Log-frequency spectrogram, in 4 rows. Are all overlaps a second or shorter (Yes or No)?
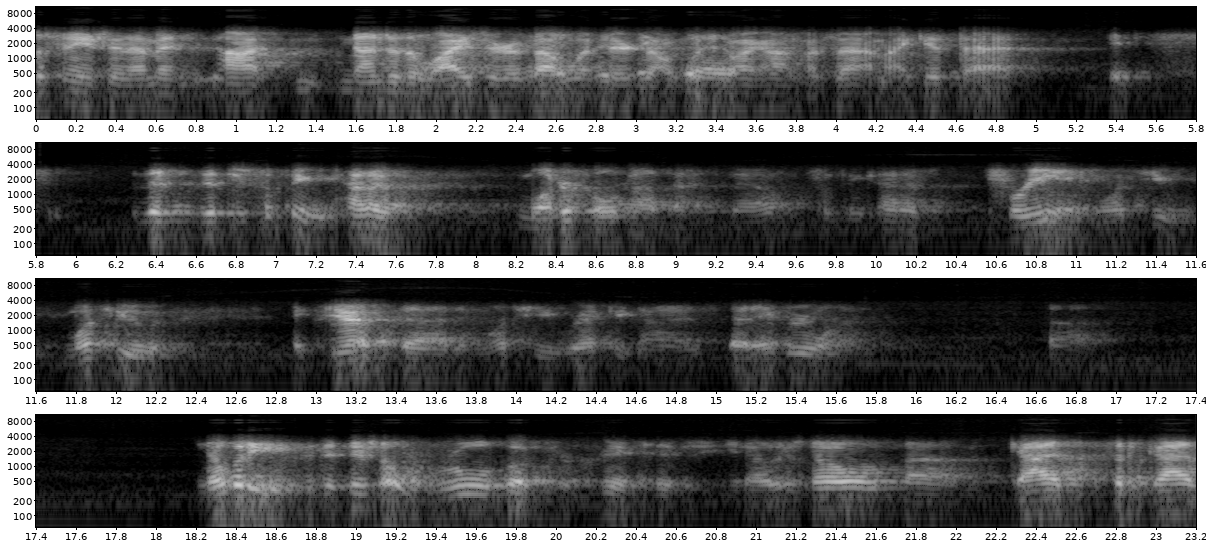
No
